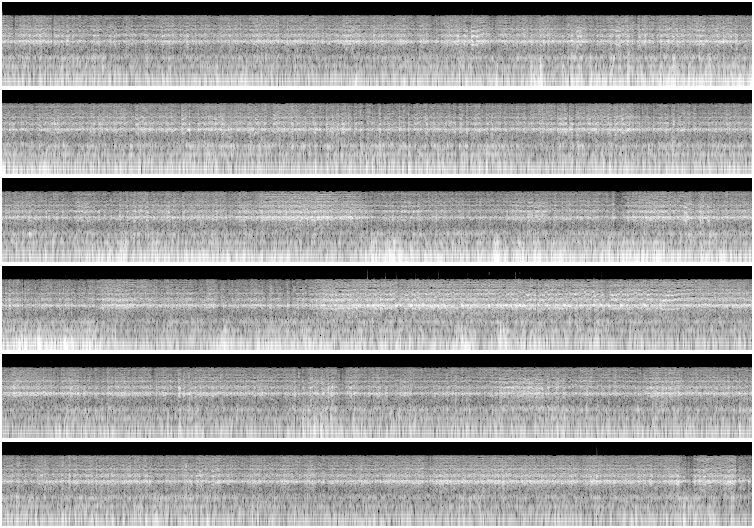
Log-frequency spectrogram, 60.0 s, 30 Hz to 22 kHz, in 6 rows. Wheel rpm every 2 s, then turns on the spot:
230, 230, 230, 230, 230, 220, 230, 230, 220, 230, 230, 220, 220, 220, 220, 230, 230, 200, 190, 200, 230, 230, 240, 220, 230, 230, 230, 230, 230, 210.
none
